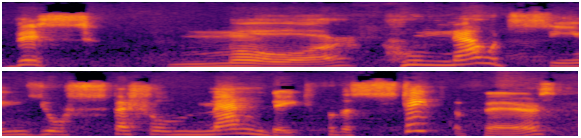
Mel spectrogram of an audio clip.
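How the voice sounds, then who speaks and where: A bright, forceful but husky voice from an actor portrays an outraged old father in a Shakespearean radio play. The delivery is slow and halting, swinging widely in pitch with grief and indignation. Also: very animated, full character voice, low-quality recording. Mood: accusing. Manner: emphatic, halting, aggrieved declamation. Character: outraged, grieving elderly father, a Venetian senator. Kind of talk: Shakespearean verse acting for radio.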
